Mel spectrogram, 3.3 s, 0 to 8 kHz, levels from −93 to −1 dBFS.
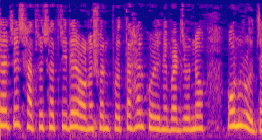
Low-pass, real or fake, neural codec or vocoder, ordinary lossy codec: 7.2 kHz; fake; codec, 16 kHz, 16 kbps, FreqCodec, larger model; none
